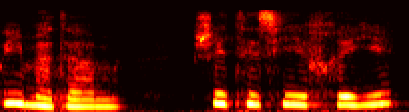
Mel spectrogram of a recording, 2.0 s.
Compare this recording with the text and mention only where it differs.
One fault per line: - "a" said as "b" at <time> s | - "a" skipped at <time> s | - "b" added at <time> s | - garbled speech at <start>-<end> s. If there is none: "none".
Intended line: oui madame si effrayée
- "j'étais" added at 0.9 s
